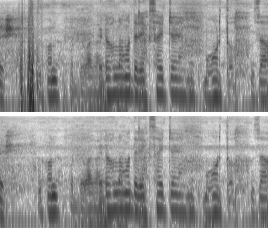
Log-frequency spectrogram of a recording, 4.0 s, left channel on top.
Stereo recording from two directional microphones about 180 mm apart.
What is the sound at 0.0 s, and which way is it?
Speech, 30° right (ahead or behind).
